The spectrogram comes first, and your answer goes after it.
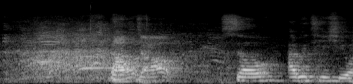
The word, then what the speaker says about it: Daou: Because most of people always call me Dao. Dao. So I will teach you, okay? Yeah. It's like TH sound, like fart, like ba.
